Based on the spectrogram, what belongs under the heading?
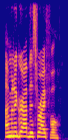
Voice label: take assault rifle, teen girl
